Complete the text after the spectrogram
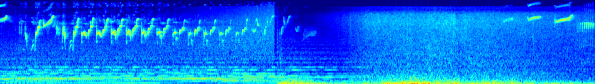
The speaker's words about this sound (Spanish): Como gorrión montes paisa, un ave que habita la cordillera del norte antioqueño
